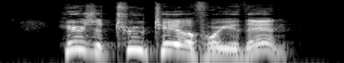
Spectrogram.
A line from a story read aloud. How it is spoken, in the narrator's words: I cried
